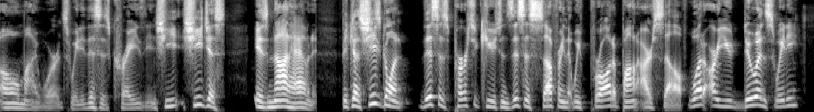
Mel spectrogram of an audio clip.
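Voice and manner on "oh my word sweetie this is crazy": mock, soft chuckling through words. Retelling what they said beside her on a shaking plane, retelling laughing while talking. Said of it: "And I'm kind of laughing".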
